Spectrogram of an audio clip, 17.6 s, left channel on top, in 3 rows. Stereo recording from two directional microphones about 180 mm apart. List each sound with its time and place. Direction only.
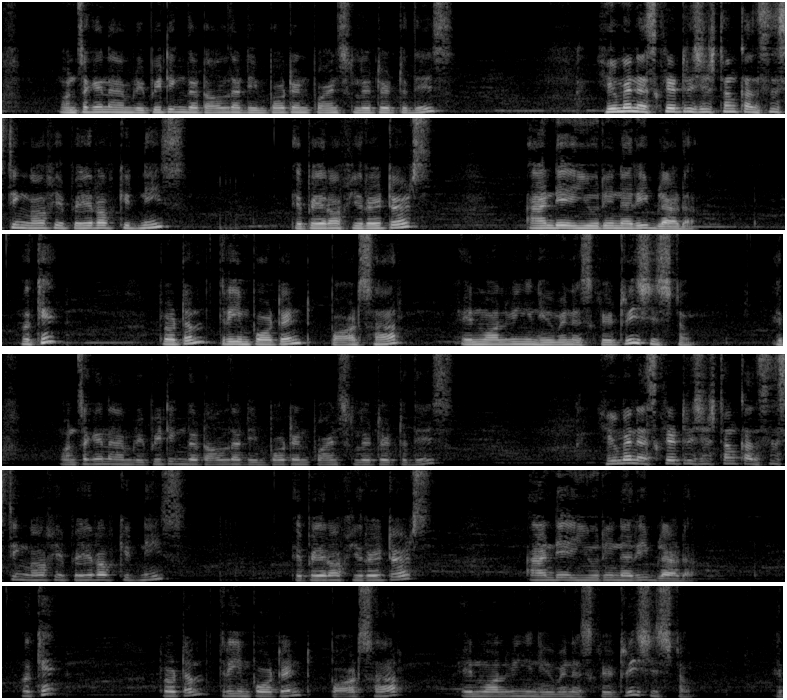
0.0 s speech: 30° left (ahead or behind)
